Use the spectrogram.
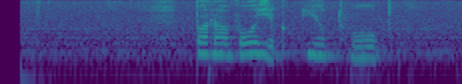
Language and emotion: Russian, sad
